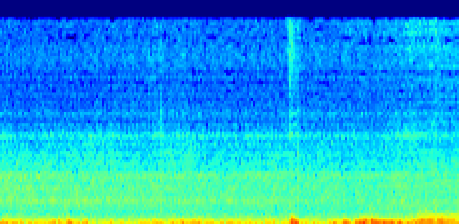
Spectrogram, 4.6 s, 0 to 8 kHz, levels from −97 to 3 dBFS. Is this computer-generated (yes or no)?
yes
